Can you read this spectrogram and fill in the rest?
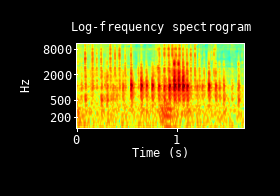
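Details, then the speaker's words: Motorcycle in neutral, engine off, rear wheel turned slowly: light sharp repeating clicks, possibly from chain/front sprocket or inside gearbox (owner leans gearbox); chain greased every 200–300 miles, bearings checked good, sprocket looks fine. Cause unconfirmed. "you can kind of hear it clicking but I can't tell if it's coming from like the chain in the uh from the front sprocket or if it's coming from inside like the gearbox"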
